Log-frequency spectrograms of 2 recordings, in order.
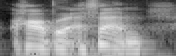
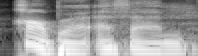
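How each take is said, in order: First: It is said in an ordinary conversational voice. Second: It is said in a polished radio presenter voice.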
